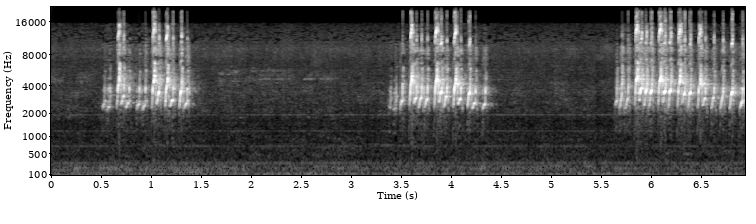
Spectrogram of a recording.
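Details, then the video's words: Flamboyan bird in full, energetic song, used for luring and for training other birds: three bursts of rapid high chattering trills, each about a second long, with quiet pauses between them. "masteran burung flamboyan"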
